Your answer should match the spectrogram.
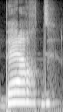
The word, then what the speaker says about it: perdent: Ils perdent. Elles perdent. Here again, the ENT ending is silent, but we do pronounce the D.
